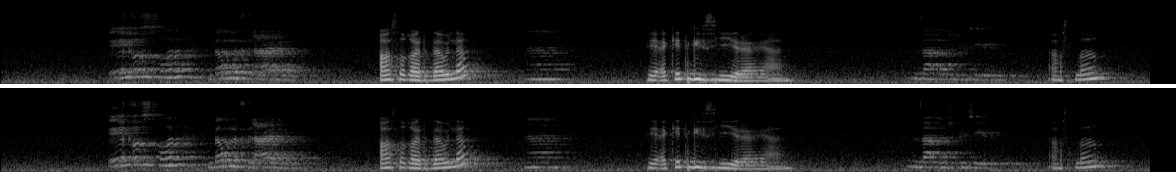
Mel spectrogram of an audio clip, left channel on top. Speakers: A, in the centre; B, on the left.
A: ايه أصغر دولة في العالم؟
B: اصغر دولة
A: مم.
B: هي اكيد جزيرة يعني
A: لا مش كتير
B: اصلا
